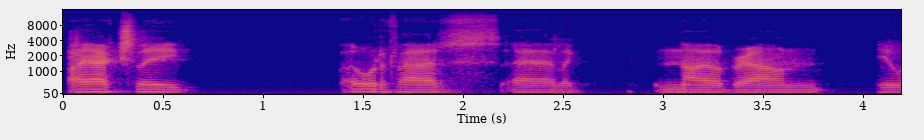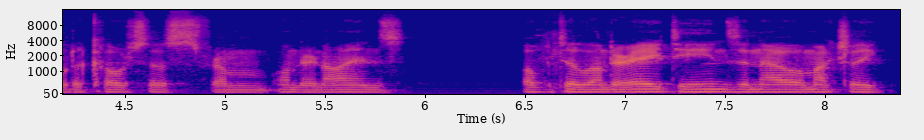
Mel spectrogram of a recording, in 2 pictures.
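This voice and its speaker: Deep-voiced young Galway Irish man. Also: level tone, normal speed, pushed and bright. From Galway, Ireland. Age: young adult. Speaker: professional rugby player, interview guest. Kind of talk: casual interview talk.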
